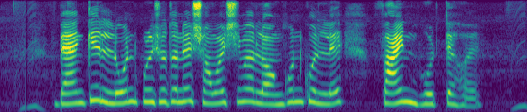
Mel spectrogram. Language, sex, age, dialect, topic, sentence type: Bengali, female, <18, Standard Colloquial, banking, question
